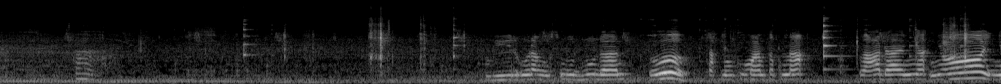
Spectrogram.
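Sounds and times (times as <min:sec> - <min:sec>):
metal spoon clinking bowl: 0:04.5 - 0:04.8, 0:06.4 - 0:10.0.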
